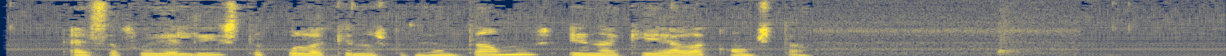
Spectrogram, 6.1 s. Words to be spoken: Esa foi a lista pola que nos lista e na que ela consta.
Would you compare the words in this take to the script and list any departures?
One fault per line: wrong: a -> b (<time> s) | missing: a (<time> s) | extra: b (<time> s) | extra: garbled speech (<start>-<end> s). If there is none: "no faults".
wrong: lista -> presentamos (2.0 s)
